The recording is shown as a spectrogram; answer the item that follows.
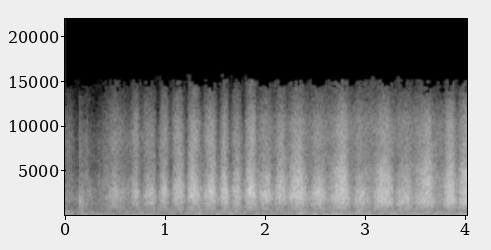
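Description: Bamboo-sheathed printmaking baren rubbed in quick, even strokes over paper laid on an inked gel printing plate, a scratchy rustle that builds up over the first second and then goes on steadily at several strokes a second. This is the burnishing that pulls the monoprint off the plate.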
